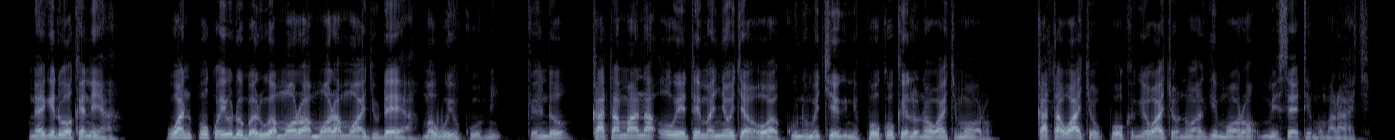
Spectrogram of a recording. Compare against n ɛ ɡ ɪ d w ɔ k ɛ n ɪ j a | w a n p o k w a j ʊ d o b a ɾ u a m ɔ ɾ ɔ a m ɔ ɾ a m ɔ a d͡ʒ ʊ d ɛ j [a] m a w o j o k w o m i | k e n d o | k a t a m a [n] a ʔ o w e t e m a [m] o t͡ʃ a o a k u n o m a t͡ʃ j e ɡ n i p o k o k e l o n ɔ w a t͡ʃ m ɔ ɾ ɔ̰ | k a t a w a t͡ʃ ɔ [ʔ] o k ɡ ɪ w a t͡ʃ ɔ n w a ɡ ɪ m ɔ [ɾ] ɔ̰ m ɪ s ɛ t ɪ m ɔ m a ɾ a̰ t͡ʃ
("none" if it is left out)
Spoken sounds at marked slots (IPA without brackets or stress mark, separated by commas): a, n, ɲ, p, ɾ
